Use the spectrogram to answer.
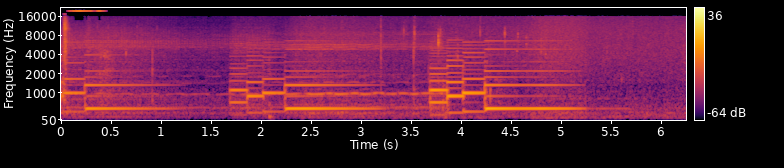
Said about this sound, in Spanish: ese sonido que ustedes acaban de escuchar ahí, que fue el que produce a la hora de que enciendo el auto, ese sonido es el que ha sido desarrollado por la Orquesta Filarmónica de Detroit.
